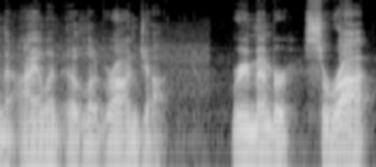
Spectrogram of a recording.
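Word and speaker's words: Seurat: island of legranja remember sarat rhymes with dot when you're thinking of pointillism okay i'm going to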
